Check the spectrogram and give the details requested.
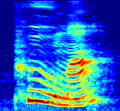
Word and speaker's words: Puma: fairly easy to pronounce just remember to stress the first syllable in each of these words Reebok Puma converse okay I hope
